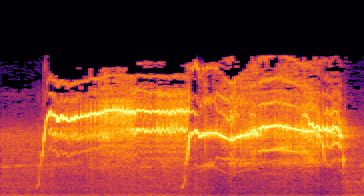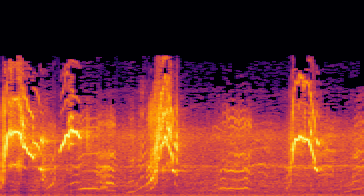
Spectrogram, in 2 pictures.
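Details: Two baby monkeys, apparently frightened, scream with wide-open mouths: a long, piercing, whistle-like shriek followed by sharp squeals that rise and fall.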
